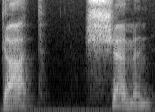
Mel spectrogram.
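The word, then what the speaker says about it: גת שמן: Now, that's important that you see that term, Gat Shemen, in Hebrew. Now, you know it as Gethsemane. But I want us to hear it as the way that it's literally pronounced because it has meaning.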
